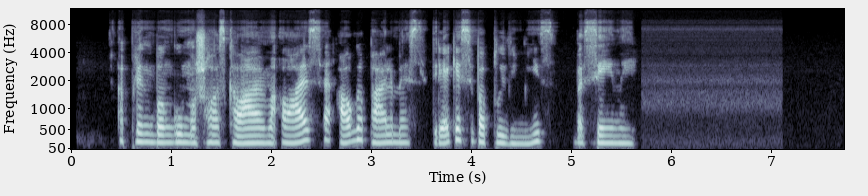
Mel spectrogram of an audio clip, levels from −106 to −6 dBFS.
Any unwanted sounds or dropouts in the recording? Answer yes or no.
no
